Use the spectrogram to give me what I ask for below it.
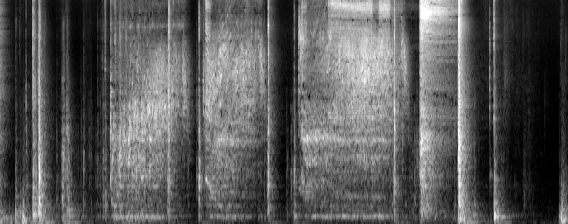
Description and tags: Using a soda stream to fizz up a bottle of water. File conaind a gas hiss and some clunks as the bottle is put in and removed.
